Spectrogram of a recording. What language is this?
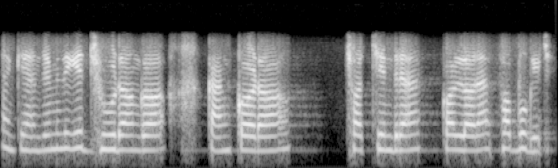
Odia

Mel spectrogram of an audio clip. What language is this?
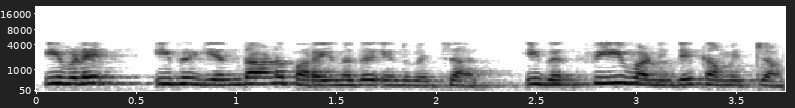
Malayalam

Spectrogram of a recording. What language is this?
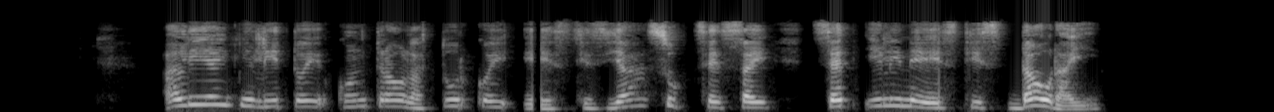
Esperanto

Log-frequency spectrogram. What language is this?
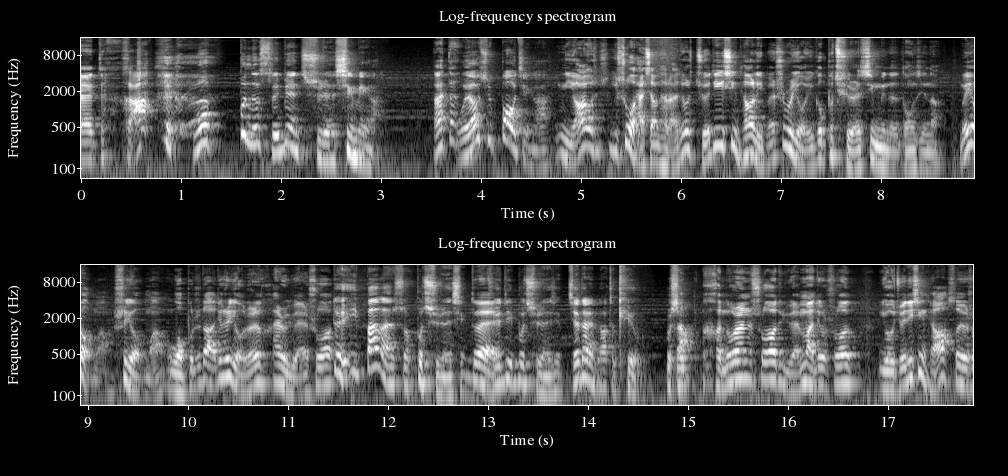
Chinese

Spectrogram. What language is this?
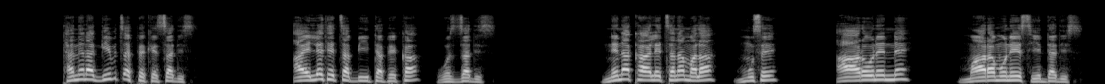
Gamo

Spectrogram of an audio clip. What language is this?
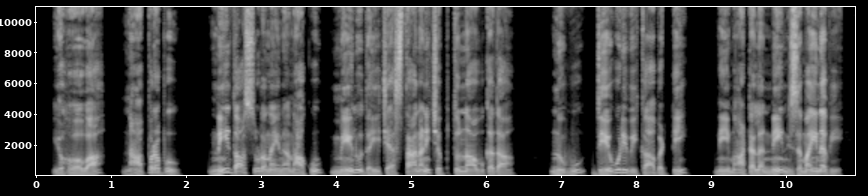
Telugu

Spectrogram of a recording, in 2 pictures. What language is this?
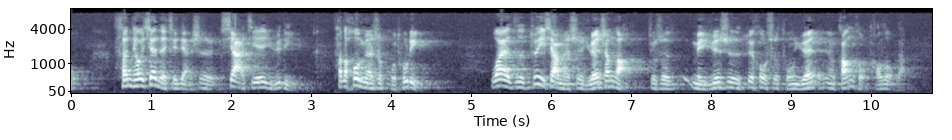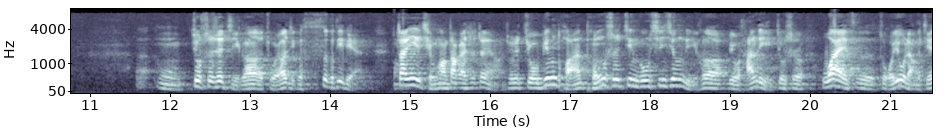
Chinese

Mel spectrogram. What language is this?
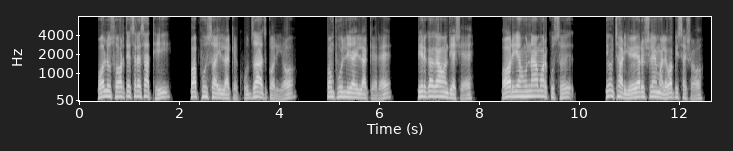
Mahasu Pahari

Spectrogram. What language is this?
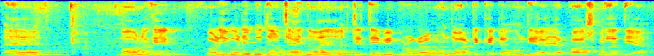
Sindhi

